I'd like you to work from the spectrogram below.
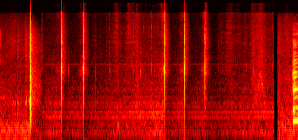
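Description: Knife chopping food on a cutting board for oatmeal topping: a handful of sharp, close, irregular clicks and taps spread across a few seconds, with no talk.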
